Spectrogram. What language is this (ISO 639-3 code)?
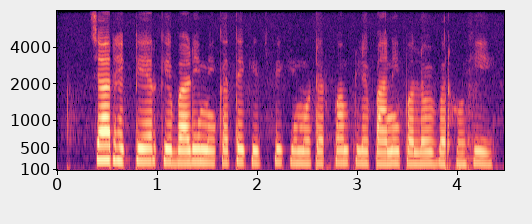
hne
